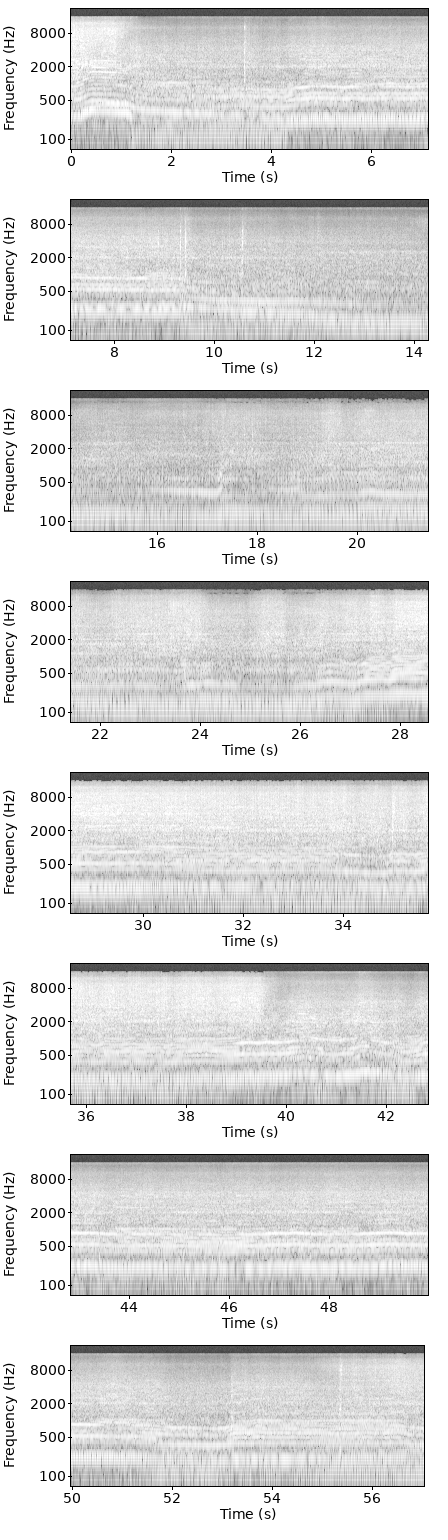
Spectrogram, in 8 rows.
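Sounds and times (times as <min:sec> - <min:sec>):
snowmobile engine running: 0:00.0 - 0:57.0.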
